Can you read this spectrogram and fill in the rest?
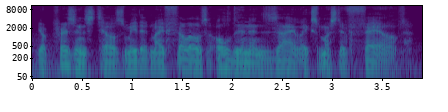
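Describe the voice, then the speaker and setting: An actor playing a grave, proud older Jedi Master in a video game, solemn, measured and raspy. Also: male voice, very deep voice, slight background noise. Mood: bitter disdain.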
